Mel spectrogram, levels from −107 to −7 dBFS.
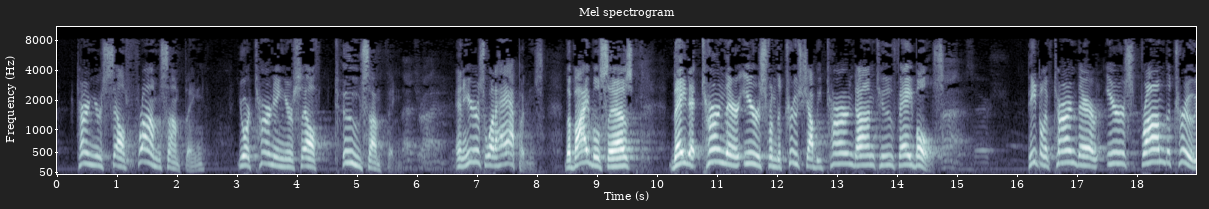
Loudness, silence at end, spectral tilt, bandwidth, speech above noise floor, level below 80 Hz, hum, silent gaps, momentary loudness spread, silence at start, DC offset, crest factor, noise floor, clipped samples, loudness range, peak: -20 LUFS; 0 s; -4.5 dB/octave; 8.6 kHz; 44 dB; -70 dBFS; none; none; 15 LU; 0.35 s; under 0.1%; 18 dB; -64 dBFS; under 0.1%; 8 LU; -2 dBFS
